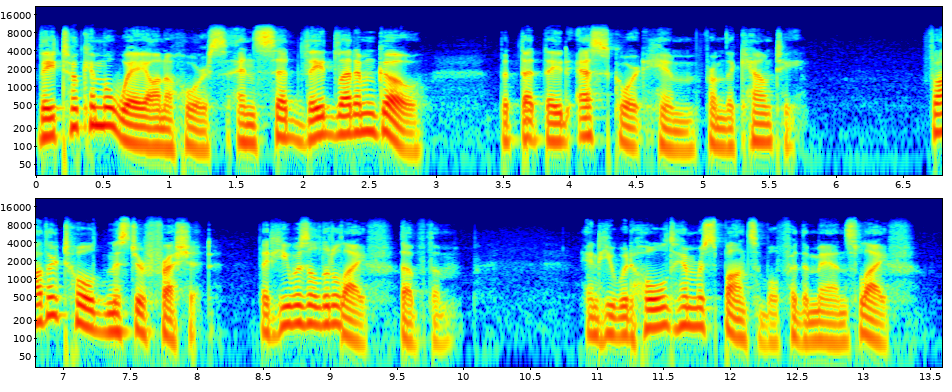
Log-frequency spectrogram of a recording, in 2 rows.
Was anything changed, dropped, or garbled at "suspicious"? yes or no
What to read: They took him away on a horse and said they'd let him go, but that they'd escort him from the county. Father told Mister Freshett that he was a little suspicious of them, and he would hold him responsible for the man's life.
yes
